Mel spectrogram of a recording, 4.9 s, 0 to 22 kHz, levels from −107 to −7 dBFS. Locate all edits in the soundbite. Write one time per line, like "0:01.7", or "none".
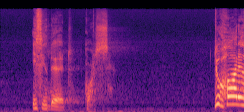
0:00.9
0:01.6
